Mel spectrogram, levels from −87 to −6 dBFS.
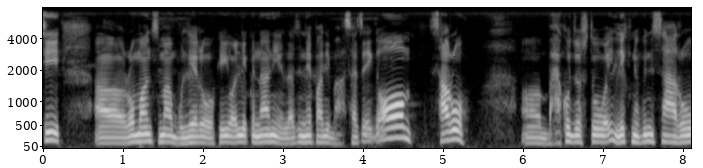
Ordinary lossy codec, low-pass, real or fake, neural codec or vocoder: none; 7.2 kHz; real; none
